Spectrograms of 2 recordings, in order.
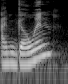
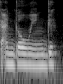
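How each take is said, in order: First: The final G sound is dropped. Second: The final G sound is fully pronounced. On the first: The speaker calls it right. "drop the G in the end" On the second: The speaker calls it wrong. "That's too much"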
